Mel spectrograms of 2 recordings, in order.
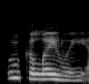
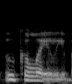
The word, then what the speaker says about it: ukulele: I did pick up the ukulele and I feel such a weirdo when I pronounce it ukulele, but that is the way it's supposed to be pronounced.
